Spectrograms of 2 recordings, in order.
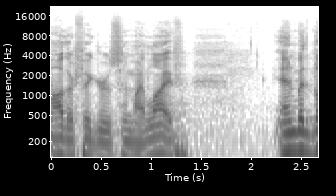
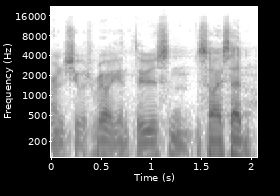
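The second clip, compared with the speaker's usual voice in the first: ordinary talk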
